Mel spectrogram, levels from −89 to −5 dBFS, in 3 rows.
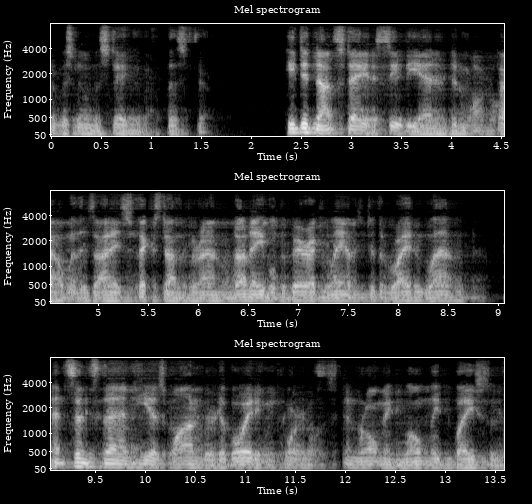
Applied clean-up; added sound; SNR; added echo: neural mask model DeepFilterNet 3.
